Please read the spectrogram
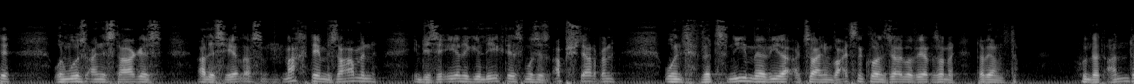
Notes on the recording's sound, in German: November 2023 im Gemeinde-Zentrum in Berlin aufgenommen.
